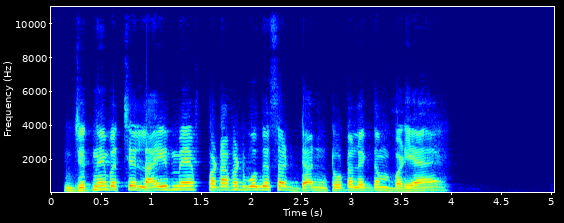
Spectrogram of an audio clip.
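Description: A young man speaks excitedly and quickly, close to a microphone.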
